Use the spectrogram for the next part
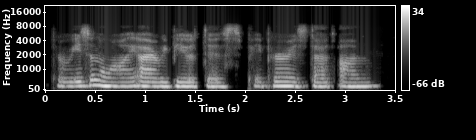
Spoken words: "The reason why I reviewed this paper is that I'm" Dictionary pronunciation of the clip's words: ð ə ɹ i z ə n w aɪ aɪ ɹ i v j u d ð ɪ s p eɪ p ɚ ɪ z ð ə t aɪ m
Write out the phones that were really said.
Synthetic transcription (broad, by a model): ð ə ɹ i z ə n w aɪ aɪ ɹ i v j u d ð ɪ s p eɪ p ɚ ɪ z ð ə t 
